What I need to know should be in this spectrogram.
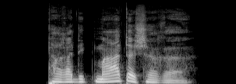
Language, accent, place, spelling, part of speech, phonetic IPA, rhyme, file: German, Germany, Berlin, paradigmatischere, adjective, [paʁadɪˈɡmaːtɪʃəʁə], -aːtɪʃəʁə, De-paradigmatischere.ogg
- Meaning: inflection of paradigmatisch: 1. strong/mixed nominative/accusative feminine singular comparative degree 2. strong nominative/accusative plural comparative degree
